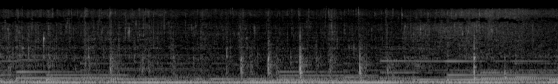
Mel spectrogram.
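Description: Sliced onions sizzling in hot oil in a pot, stirred with a wooden spatula that taps and scrapes against the pot now and then. Soft background music with held notes runs underneath.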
